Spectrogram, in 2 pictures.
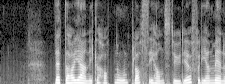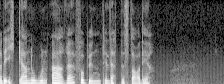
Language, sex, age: Norwegian, female, 25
